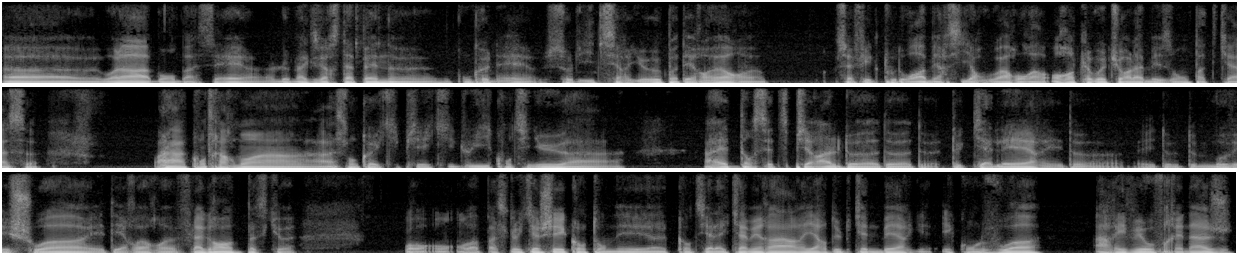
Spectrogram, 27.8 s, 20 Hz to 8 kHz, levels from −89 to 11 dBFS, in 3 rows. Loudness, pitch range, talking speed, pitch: -19 LUFS, 85-105 Hz, 205 wpm, 95 Hz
